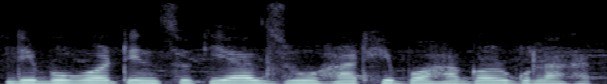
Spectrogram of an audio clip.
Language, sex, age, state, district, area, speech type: Assamese, female, 30-45, Assam, Dibrugarh, rural, spontaneous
